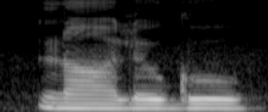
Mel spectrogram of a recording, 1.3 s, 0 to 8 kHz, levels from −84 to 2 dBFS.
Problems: none marked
